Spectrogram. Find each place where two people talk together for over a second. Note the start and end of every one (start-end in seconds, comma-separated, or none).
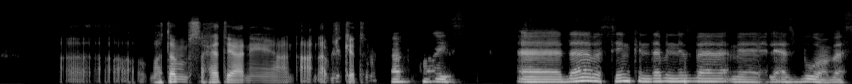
none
